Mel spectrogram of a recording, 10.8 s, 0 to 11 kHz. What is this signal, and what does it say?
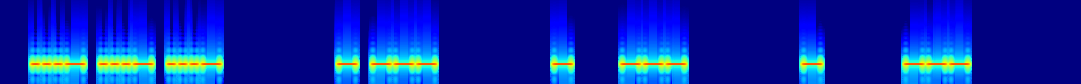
Morse code, heard as a keyed tone, about 22 wpm, 800 Hz. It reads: VVV TO T O T O
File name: Variable Spacing / Variable Spacing-mp3s / TOs @20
